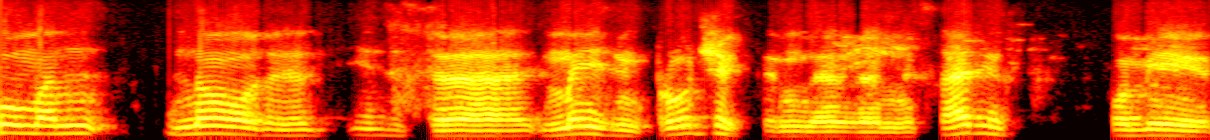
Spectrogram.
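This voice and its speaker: A man with a Russian accent speaks at a very slow pace. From Russia, Siberia. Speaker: audience member asking questions. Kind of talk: audience question. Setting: group voice chat on a messaging app. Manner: halting.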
